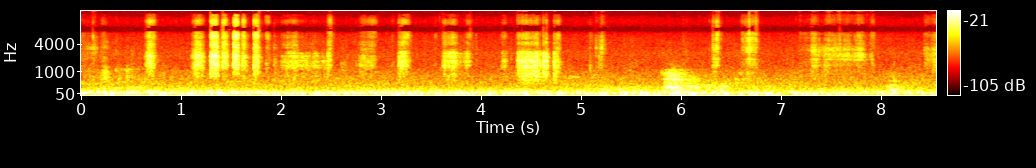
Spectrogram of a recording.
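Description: The felt tip of a white alcohol marker, held in the fingers, rubs and scratches across a flat sheet of white printed paper on a table while coloring a page in purple. Soft, bright, scratchy strokes come in uneven bursts over a steady low background hum. The marking stays quiet and continuous throughout.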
